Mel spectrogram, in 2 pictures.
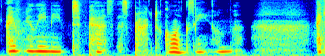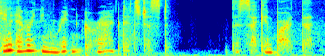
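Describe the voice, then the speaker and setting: A woman's voice: sits high, exaggerated voice. A woman playing an eager, wry young werewolf medical student in a whispered ASMR roleplay, chatty and a little hesitant. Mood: pleading. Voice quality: breathy, soft whisper. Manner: chatty, hesitant, gently sarcastic, giggly.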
